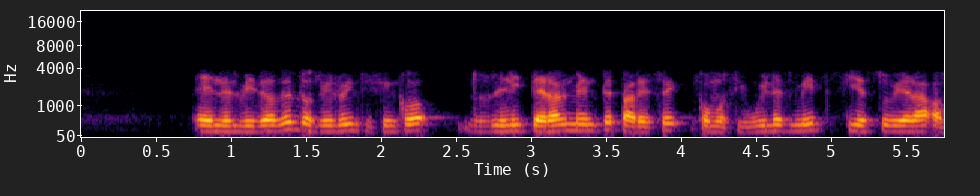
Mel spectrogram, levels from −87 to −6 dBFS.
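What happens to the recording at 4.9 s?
At 4.9 s, as throughout the clip, the speech carries G.729 codec damage. The sound points to 8 kbit/s coding. Each 10 ms frame is resynthesised from a vocal tract filter, a pitch predictor and a sparse set of pulses, which gives the voice a plainly audible rough, buzzy, synthetic edge. The audible band runs only from about 250 Hz to 3.6 kHz, so the low body and all the upper sibilance are missing.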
